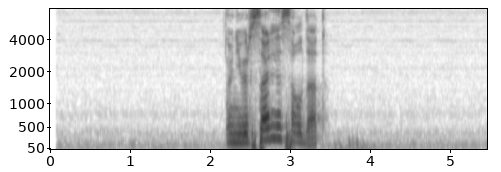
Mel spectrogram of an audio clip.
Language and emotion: Russian, neutral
